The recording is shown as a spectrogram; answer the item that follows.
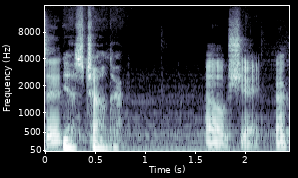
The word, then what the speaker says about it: childer: so Casper is my Cher and uh it's Childer oh what am I is that how you pronounce it yes Childer oh okay well Childer is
